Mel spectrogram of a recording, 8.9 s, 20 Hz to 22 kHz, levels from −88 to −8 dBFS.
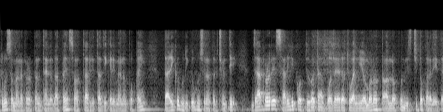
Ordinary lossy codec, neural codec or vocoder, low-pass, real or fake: none; codec, 16 kHz, 0.9 kbps, LongCat-Audio-Codec; 7.2 kHz; fake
